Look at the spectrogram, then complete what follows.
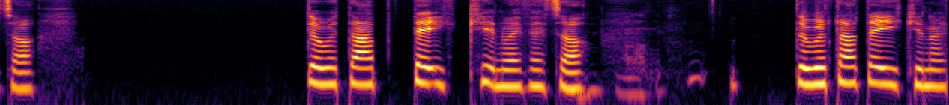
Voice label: "deic", Welsh

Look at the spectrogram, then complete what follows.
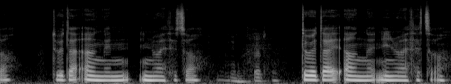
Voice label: "yng", Welsh

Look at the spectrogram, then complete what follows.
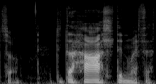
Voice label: "hallt", Welsh

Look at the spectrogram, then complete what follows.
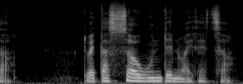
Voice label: "sownd", Welsh

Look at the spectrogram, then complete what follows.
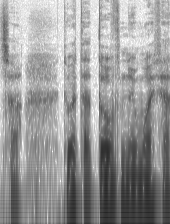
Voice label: "dwfn", Welsh

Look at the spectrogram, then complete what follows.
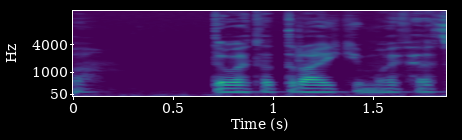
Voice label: "draig", Welsh

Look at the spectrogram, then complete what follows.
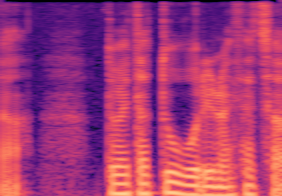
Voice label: "dwwr", Welsh

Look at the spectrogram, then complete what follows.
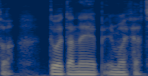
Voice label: "neb", Welsh

